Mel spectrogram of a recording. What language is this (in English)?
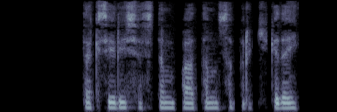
Pashto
